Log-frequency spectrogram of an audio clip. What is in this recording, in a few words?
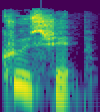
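"cruise ship", British English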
